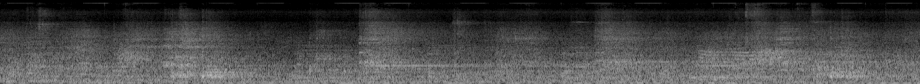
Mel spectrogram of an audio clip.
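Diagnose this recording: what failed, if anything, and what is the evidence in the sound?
Clock drift buffer slips at the driver or buffer stage, likely from two devices whose clocks differ by around 100 ppm. Clicks recur about every 1.52 s from 1.05 to 8.66 s, each where the buffer drops or repeats a handful of samples.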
